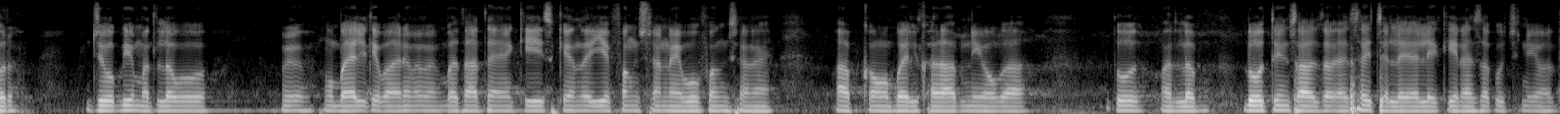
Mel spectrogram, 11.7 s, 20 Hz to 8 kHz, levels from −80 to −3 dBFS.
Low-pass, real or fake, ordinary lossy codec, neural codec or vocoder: none; fake; none; codec, 16 kHz, 8 kbps, FunCodec, trained on LibriTTS, 25 frames a second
